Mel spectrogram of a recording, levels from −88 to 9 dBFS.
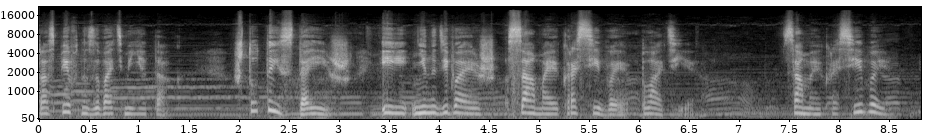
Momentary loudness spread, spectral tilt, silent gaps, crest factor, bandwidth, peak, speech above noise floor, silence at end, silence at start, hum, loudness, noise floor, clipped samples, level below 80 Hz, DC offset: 14 LU; -1 dB/octave; none; 16 dB; 19.5 kHz; -2 dBFS; 22 dB; 0.2 s; 0 s; none; -15 LUFS; -39 dBFS; under 0.1%; -48 dBFS; under 0.1%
